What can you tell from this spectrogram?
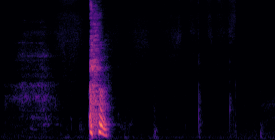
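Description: A man clears his throat once, about two seconds in: a short voiced sound that falls in pitch. It follows a faint breath in an otherwise quiet room.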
